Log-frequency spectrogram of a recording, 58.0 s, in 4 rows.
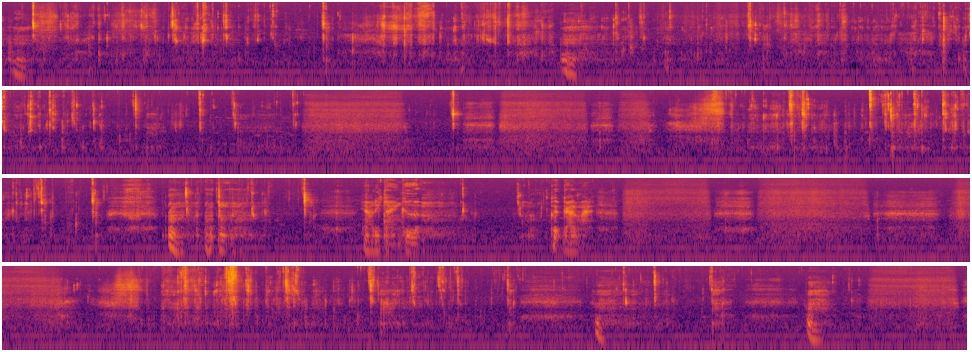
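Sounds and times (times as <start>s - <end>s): person chewing noodles: 0.0s - 34.4s, 35.1s - 37.3s, 37.9s - 58.0s
wet smacks and clicks: 32.8s - 33.8s.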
